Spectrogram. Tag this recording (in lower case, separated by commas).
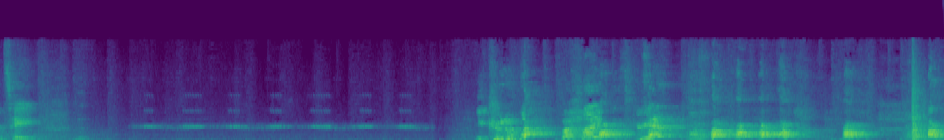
dog, bow-wow, bark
